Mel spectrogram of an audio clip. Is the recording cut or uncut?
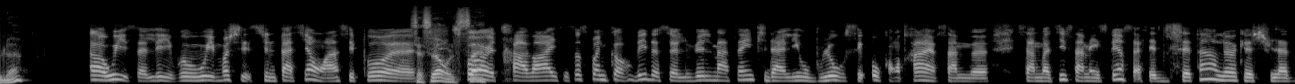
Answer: uncut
